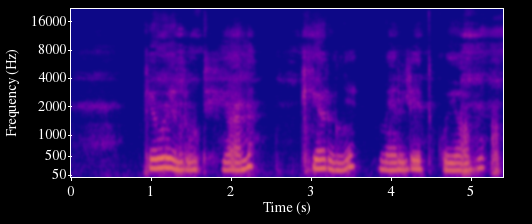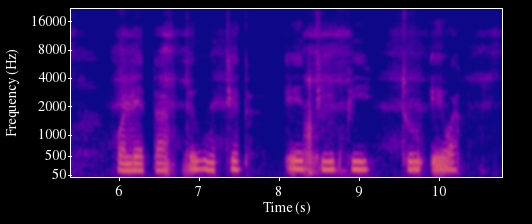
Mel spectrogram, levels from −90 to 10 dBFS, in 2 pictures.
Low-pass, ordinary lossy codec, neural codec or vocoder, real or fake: none; none; vocoder, 44.1 kHz, 128 mel bands, Pupu-Vocoder; fake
